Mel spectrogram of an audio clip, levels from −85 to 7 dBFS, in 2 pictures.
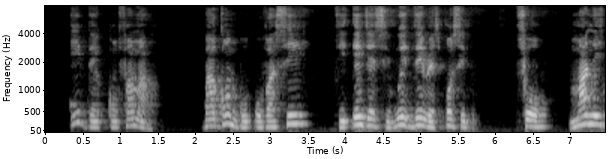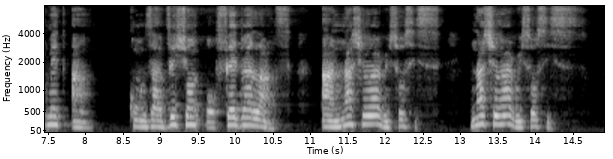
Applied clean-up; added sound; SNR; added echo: neural mask model DeepFilterNet 3.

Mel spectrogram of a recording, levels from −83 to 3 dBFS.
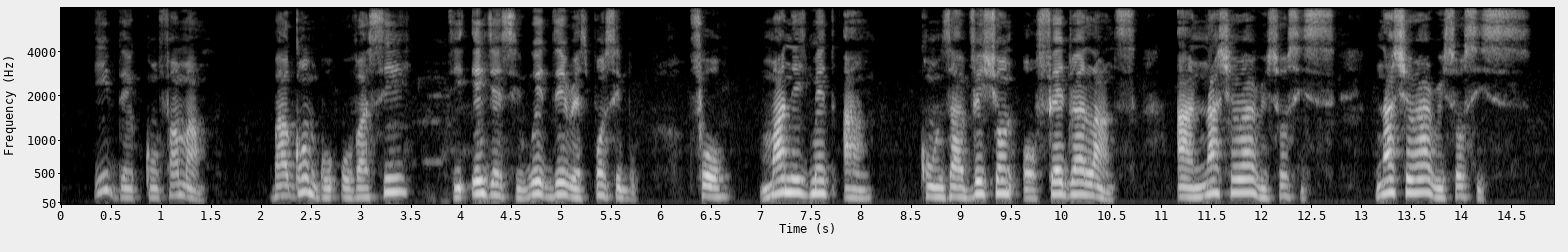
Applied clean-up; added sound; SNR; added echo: none; none; none; none.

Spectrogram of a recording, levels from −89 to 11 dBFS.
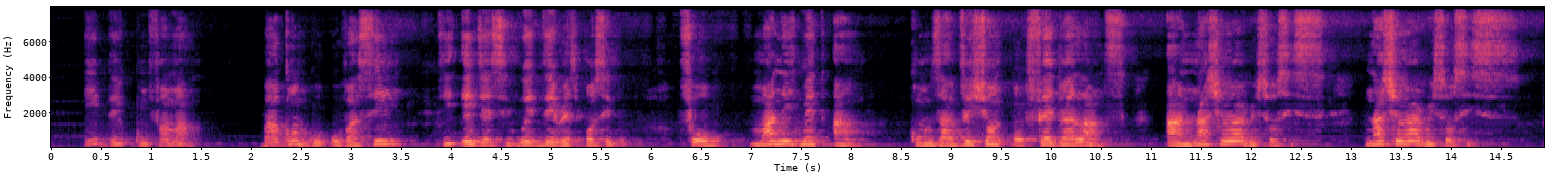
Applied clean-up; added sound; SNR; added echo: neural separator model SepFormer DNS4.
